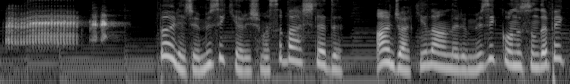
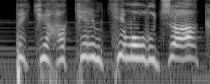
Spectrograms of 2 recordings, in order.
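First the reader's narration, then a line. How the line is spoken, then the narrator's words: Hissed. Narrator (Turkish): diye tısladı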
